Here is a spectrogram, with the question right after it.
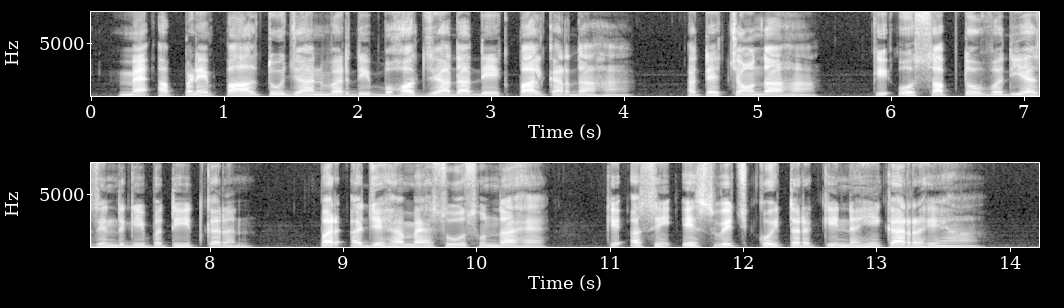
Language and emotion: Punjabi, sad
